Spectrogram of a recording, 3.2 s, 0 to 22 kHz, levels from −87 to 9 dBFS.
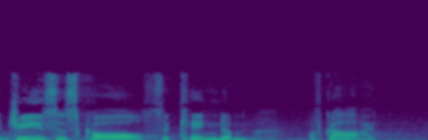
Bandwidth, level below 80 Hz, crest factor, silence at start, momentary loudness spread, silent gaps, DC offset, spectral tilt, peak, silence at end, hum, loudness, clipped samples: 10.5 kHz; -64 dBFS; 16 dB; 0 s; 15 LU; none; under 0.1%; -5 dB/octave; -18 dBFS; 0.4 s; none; -32 LUFS; under 0.1%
